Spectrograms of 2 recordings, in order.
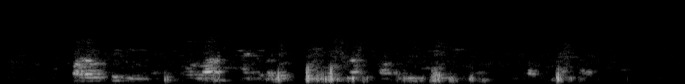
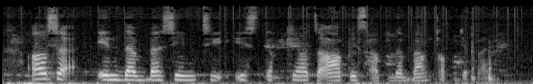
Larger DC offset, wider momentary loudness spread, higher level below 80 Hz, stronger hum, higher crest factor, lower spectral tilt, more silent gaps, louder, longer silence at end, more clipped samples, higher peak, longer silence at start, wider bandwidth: neither; first, 16 LU vs 13 LU; second, -74 dBFS vs -34 dBFS; neither; first, 24 dB vs 18 dB; first, -8.5 dB/octave vs -4 dB/octave; neither; second, -34 LUFS vs -19 LUFS; first, 0.95 s vs 0 s; neither; second, -12 dBFS vs 0 dBFS; first, 0.75 s vs 0.05 s; second, 4.2 kHz vs 17 kHz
